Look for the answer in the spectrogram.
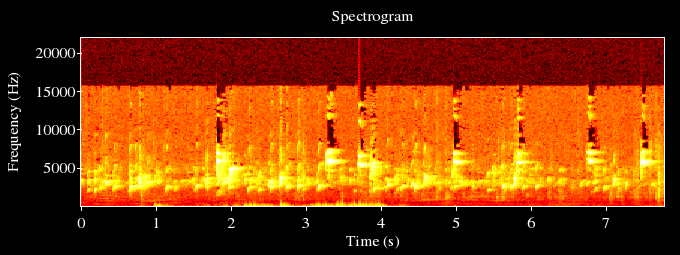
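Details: European goldfinch batbata and satsata twittering aimed at making goldfinches sing; fainter continuous chatter with thin, piercing high whistles recurring about once a second, and a rumbling low noise early on.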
